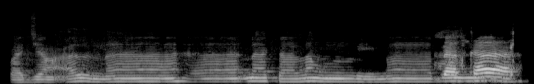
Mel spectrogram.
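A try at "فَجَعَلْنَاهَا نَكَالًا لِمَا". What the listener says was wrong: Ka-nya juga panjang.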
